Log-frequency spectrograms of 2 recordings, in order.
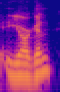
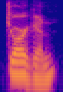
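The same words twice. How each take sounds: First: The name has a non-American pronunciation. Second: The name has an American pronunciation.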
